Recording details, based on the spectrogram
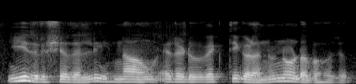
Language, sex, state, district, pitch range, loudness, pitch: Kannada, male, Karnataka, Bangalore, 115-135 Hz, -17 LUFS, 120 Hz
